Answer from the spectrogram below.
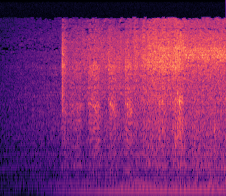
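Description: car engine starting

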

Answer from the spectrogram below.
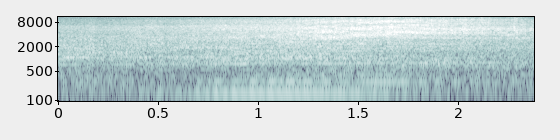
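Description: city road traffic

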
